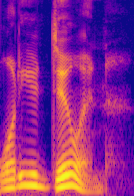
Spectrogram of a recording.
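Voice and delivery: put-on disgusted voice. Retelling his father walking into the bedroom: imitating father's disgusted question. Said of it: "like this disgusted look on his face".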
